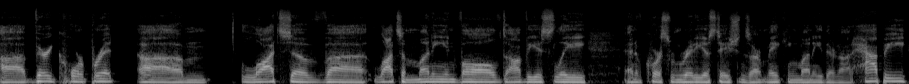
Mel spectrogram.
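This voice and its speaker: A man with an ordinary speaking voice talks at a moderate pace in a fairly low pitch, with fairly even intonation. The recording is very clean with a silent background, and the sound is dry and close with no echo. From Canada, Winnipeg. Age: 40s. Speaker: podcast host and former radio worker. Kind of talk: casual interview chat.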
